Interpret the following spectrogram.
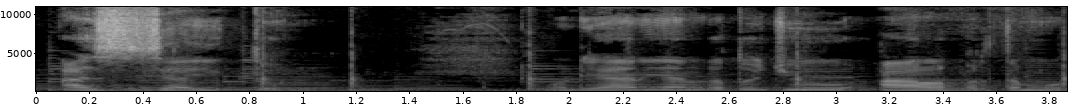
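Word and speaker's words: الزيتون: Yang keenam, al bertemu dengan za, bacanya ya ini contohnya, bacanya az-zaitunun, az-zaitun, bukan al-zaitun tapi az-zaitun.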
